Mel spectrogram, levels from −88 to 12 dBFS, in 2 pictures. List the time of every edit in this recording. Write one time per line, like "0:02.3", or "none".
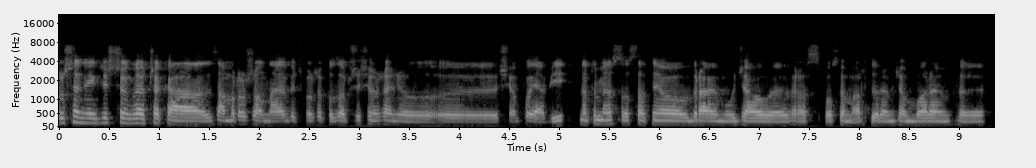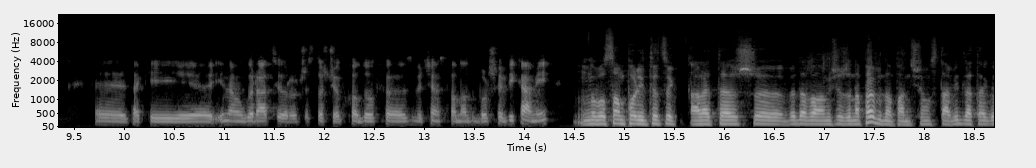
0:05.1
0:14.4
0:15.5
